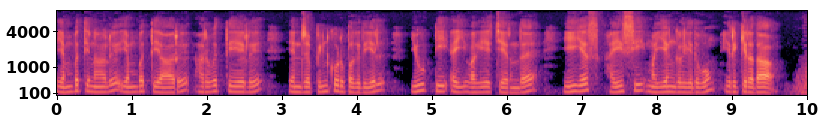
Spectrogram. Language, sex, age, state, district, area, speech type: Tamil, male, 30-45, Tamil Nadu, Tiruvarur, rural, read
